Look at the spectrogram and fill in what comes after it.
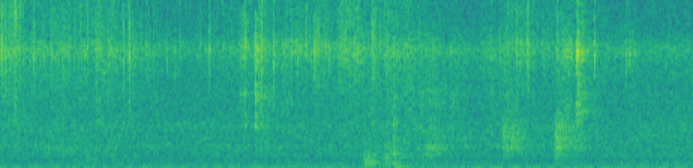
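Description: Eating cheese-topped nacho tortilla chips: chewing, with a few crisp crunches about halfway through. A steady low hum runs underneath.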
